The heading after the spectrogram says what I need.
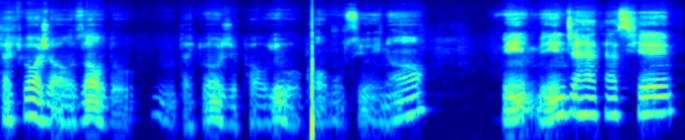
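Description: A man's voice: mid-range voice, steady tone, gravelly, slight background noise. A man teaching a grammar lecture, explaining step by step with examples.

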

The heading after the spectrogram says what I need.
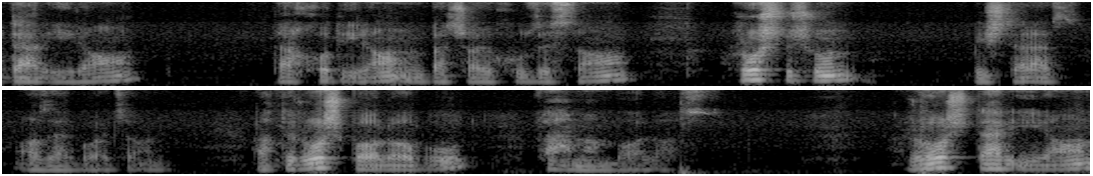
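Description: A man giving a lecture, stressing and repeating the key points and reading children's poems aloud slowly. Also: on the low side, gravelly, dark tone, breathy edge. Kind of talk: university lecture.

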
